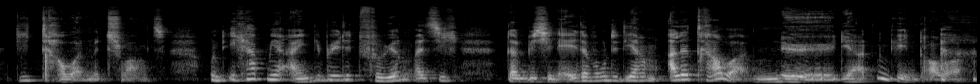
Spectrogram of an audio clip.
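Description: Her pitch medium and swinging very widely, a woman speaks at a fairly slow pace over noticeable background noise. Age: 90s. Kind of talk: casual chat.

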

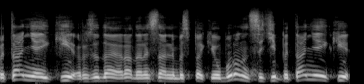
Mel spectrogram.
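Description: Over a quiet background, a man with a dark, mellow tone speaks at a very fast pace. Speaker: member of parliament; talk show guest, politician. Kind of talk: TV political debate. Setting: TV studio. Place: studio. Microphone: lapel.

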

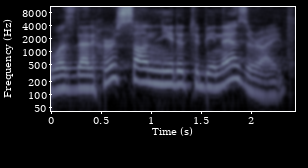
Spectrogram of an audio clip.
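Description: A man speaks at a moderate pace in a dark, mellow tone. His intonation is lively, and the background is quiet. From Ukraine. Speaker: preacher. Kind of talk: sermon. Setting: church. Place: church.

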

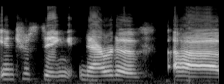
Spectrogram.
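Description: Over a quiet background, a woman speaks in a bright, sharp tone. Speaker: guest. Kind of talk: interview answer.

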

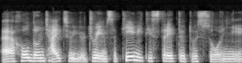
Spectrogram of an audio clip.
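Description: In a quiet background, a woman speaks at a fairly slow pace in a fairly low pitch, her intonation flat and monotone. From Veneto, province of Padua; Veneto. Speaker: journalist. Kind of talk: interview conversation. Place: office. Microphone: lapel.

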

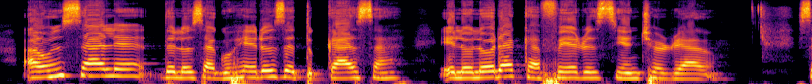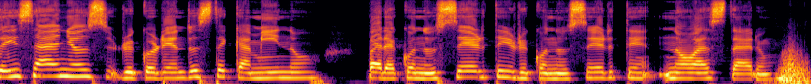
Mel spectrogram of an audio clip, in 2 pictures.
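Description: A woman speaks at a fairly slow pace in a fairly high pitch with ordinary pitch variation. Her loudness stays very even. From Costa Rica, Pérez Zeledón, rural; Costa Rica. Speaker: poet. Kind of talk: poetry reading. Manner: tender, nostalgic, measured. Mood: tender, nostalgic, solemn. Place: hall.

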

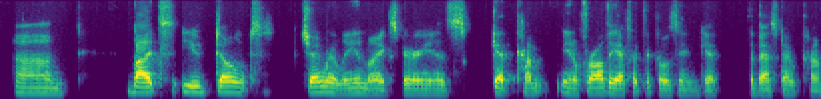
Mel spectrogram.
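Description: A woman with a Canadian accent speaks at a very deep, low pitch, her tone dark and mellow. Her intonation stays fairly even, and the sound is dry with no echo over a quiet background. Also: moderate pace. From Northwest Territories, Canada. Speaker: former public servant, policy fellow; panel expert. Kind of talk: panel talk. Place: home room. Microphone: earbuds.

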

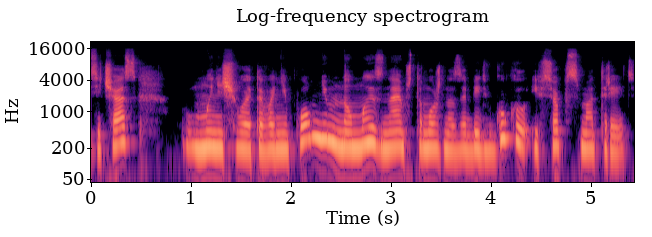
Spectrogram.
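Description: A woman speaks at a medium pitch with a dark, mellow tone. Her pace is moderate and the background is quiet. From Russian Far East, Nakhodka (Primorye); Russian Far East. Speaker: journalist and photographer, university lecturer; journalist, university lecturer. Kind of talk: talk show interview. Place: studio. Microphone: lapel.

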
